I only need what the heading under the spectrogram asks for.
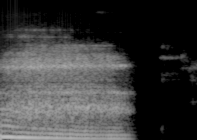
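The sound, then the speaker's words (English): A single voiced exhale out through the mouth during a group breathing exercise, like a long, soft sigh lasting about a second before stopping abruptly into silence. “So everybody take a deep breath in through the nose. Let it out of the mouth.”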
